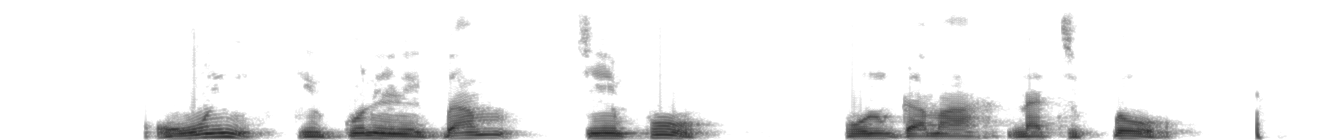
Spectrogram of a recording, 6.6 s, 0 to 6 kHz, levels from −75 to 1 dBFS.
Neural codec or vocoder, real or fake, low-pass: none; real; 5.4 kHz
